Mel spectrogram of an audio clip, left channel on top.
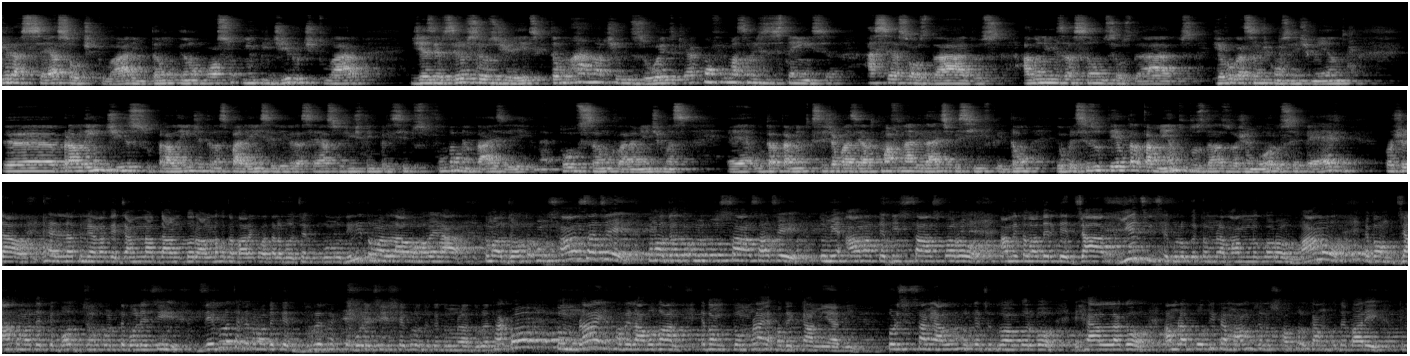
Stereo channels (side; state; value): both; different; correlation 0.00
